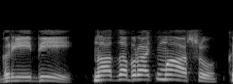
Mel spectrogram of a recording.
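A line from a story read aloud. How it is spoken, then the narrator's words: Shout. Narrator (Russian): крикнул Растафарыч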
